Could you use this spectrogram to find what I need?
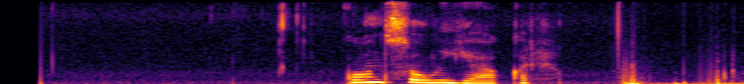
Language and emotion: Russian, neutral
